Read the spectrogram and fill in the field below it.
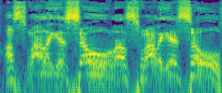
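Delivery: high shouted Evil Dead demon. Retold or imitated. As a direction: shriek it like a possessed demon. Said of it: "This is like an Evil Dead Two".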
